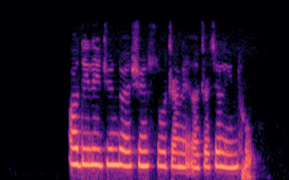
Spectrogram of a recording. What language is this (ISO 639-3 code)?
zho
